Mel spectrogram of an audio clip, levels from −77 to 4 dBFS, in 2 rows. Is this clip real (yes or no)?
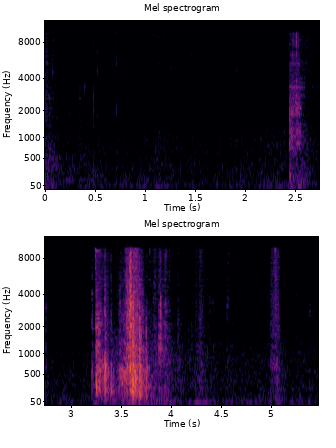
no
